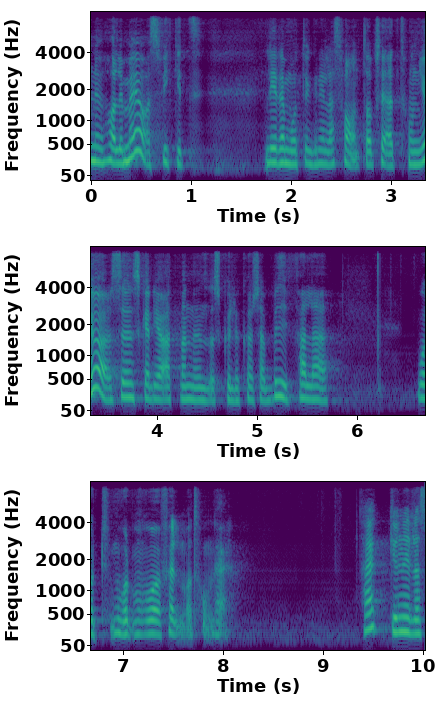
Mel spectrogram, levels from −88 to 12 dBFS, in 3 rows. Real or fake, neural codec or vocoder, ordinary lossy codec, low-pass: fake; codec, 24 kHz, 0.9 kbps, DualCodec; none; 7.2 kHz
